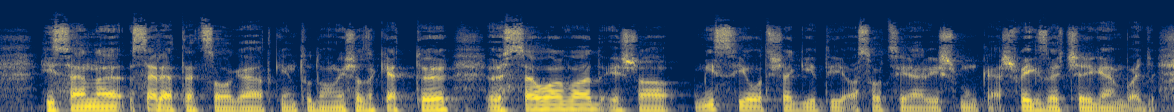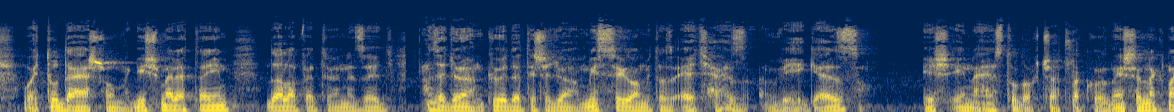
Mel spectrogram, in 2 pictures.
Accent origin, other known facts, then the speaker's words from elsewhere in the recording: Eger, Heves, Hungary; viszonylag korán én Egerbe nőttem föl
